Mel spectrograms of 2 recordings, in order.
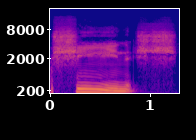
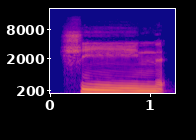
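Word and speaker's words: شين: This is now sheen, the sh sound, s and h sound in English. Sheen.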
